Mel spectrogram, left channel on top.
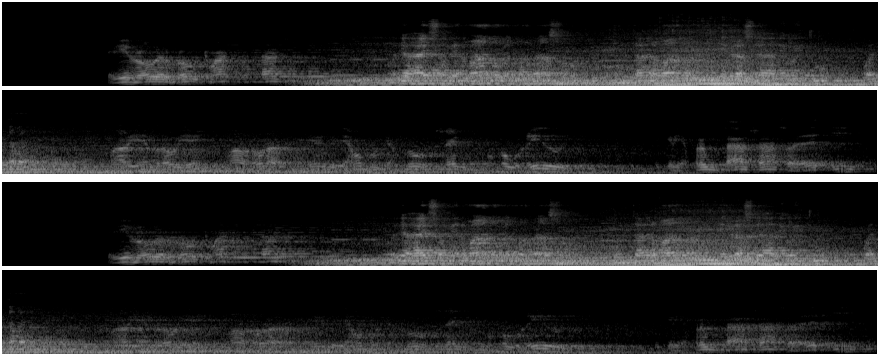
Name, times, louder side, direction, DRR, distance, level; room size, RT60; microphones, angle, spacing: voice 1, 1.1-2.8 9.8-14.5 15.4-17.3, left 2 dB, 40° left, 3 dB, 0.6 m, -42 dB
Wind instrument woodwind instrument, 2.1-10.5, right 2 dB, 45° right, 3.0 m, -48 dB
Car passing by, 2.8-15.1, equal, 10° left, 1.8 m, -34 dB
voice 2, 3.8-8.3 8.6-9.1, equal, 15° right, -4 dB, 1.7 m, -32 dB
17.0 x 13.0 x 2.8 m, 2.5 s
head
